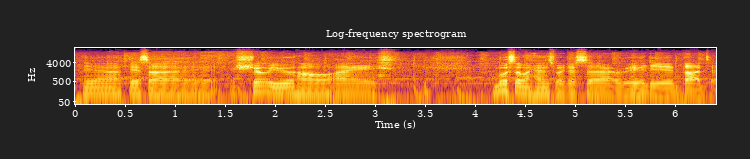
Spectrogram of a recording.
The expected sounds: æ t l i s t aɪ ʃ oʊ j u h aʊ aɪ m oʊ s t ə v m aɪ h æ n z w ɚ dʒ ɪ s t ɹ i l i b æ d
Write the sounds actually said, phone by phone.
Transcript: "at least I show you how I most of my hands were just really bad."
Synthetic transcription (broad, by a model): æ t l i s aɪ ʃ oʊ j u h aʊ aɪ m oʊ s t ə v m aɪ h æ n s w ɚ dʒ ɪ s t ɹ i l i b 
